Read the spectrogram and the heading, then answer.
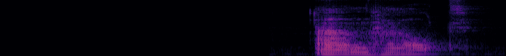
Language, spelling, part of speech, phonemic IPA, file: Dutch, aanhaalt, verb, /ˈanhalt/, Nl-aanhaalt.ogg
- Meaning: second/third-person singular dependent-clause present indicative of aanhalen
